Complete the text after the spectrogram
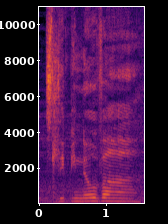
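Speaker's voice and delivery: high, soft, slow coo; whisper-coo to a sleeping pet; tender pet talk. Real, not acted.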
